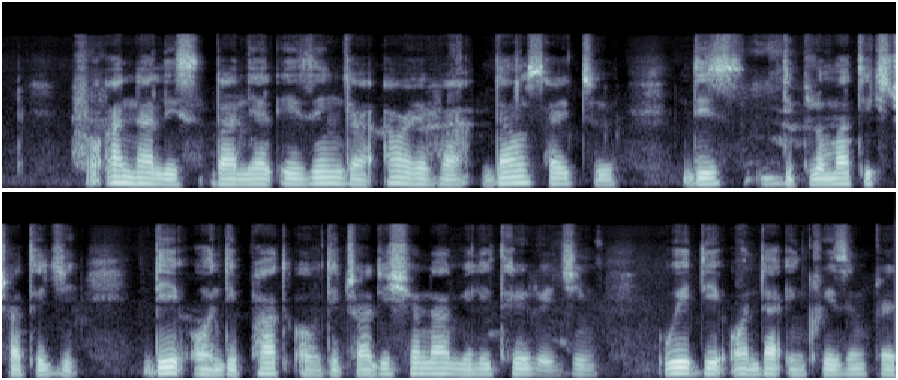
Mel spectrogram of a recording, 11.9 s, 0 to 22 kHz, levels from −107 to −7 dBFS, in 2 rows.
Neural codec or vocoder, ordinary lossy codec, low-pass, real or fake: vocoder, 22.05 kHz, 80 mel bands, Vocos; none; none; fake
